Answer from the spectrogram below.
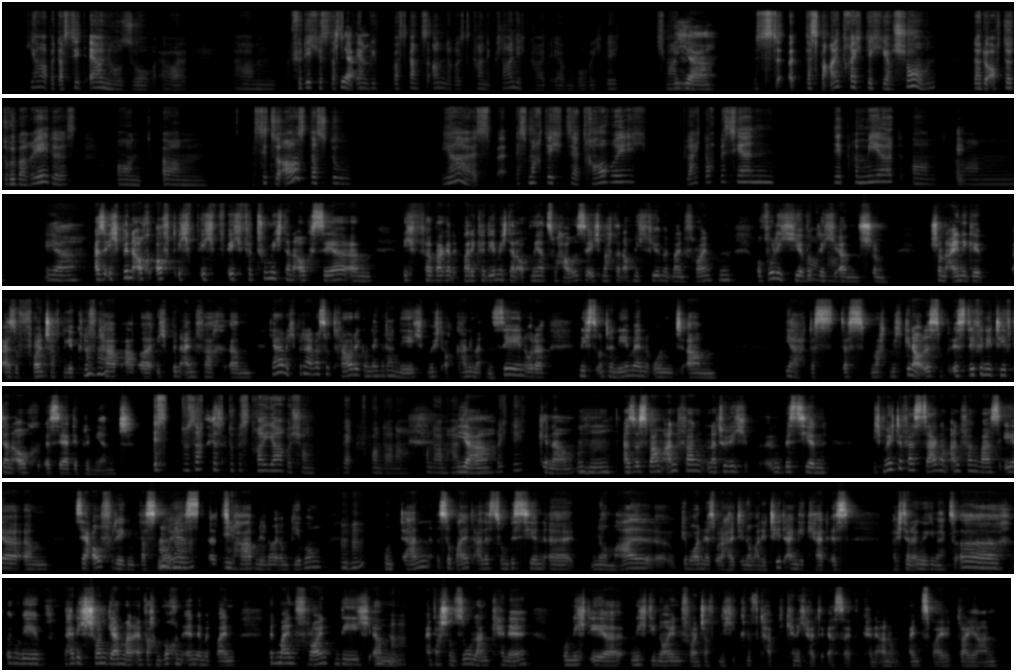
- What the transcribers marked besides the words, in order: laughing while speaking: "ja"
- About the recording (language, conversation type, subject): German, advice, Wie gehst du nach dem Umzug mit Heimweh und Traurigkeit um?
